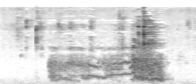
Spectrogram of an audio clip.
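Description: A tiny, mean kitten growls in a long, low, rumbling snarl that swells louder and harsher toward the end, with no talking.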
